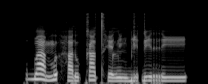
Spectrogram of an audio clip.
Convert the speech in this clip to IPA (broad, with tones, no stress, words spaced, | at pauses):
ba˦˨ mʊ˦ha˨ɾu˨ ka˦tʰe˨lĩ˨ɡ͡bi˨ ɗi˦riː˦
